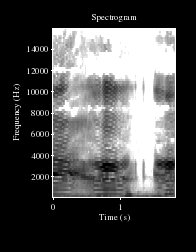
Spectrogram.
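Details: Strong, normal cry from a newborn girl in hospital: high-pitched and wavering with a brief pause for breath, while being cleaned with cotton balls during her bath.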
